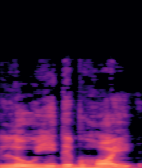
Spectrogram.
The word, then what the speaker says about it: Louis de Broglie: negro, o físico francês Louis de Broglie, né, que é a pronúncia em francês, propôs uma equação para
